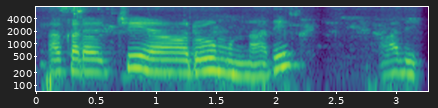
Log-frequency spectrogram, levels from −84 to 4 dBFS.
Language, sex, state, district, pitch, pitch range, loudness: Telugu, female, Andhra Pradesh, Annamaya, 210 Hz, 195-230 Hz, -16 LUFS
